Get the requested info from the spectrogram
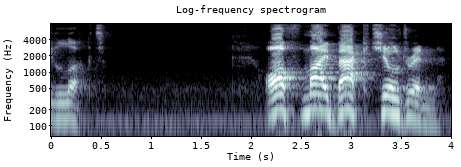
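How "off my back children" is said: loud, sudden command from the great lion; Aslan shouting. A narrator's reading. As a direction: bellow it as he charges into battle. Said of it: "shouted Aslan".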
